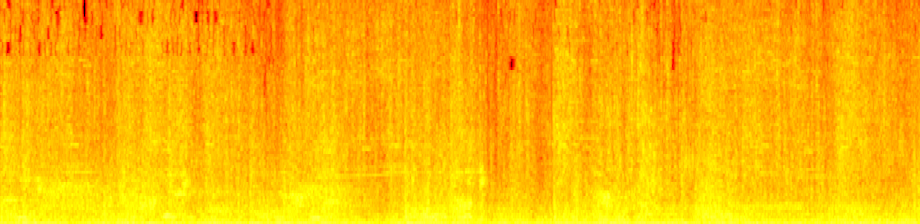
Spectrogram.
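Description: Electric spells crackle and zap in a game battle.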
